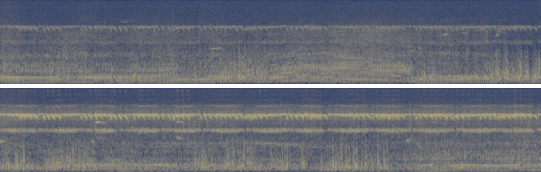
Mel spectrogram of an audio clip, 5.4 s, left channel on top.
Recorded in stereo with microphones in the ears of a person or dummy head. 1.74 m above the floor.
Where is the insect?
60° right (ahead or behind).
